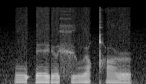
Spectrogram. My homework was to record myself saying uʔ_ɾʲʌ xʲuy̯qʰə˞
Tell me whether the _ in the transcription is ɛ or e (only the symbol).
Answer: e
